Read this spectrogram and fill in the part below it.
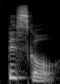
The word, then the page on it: fiscal: físk ə l; フィスコォ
